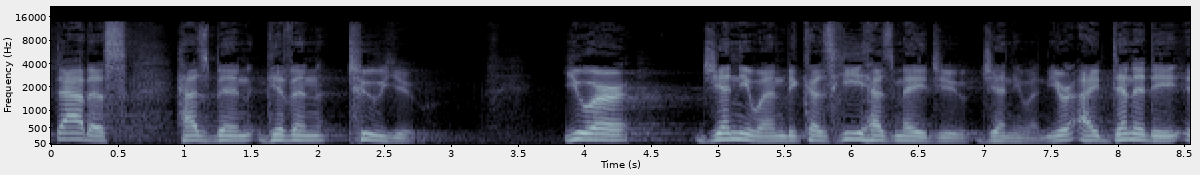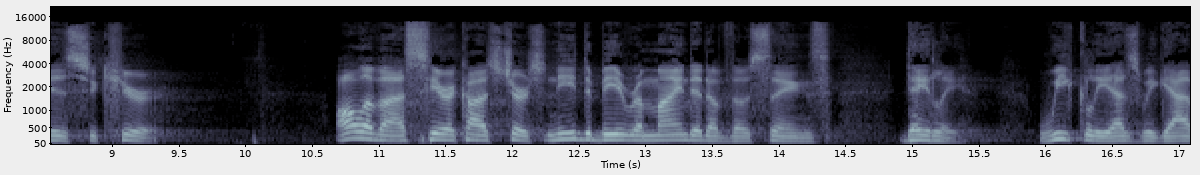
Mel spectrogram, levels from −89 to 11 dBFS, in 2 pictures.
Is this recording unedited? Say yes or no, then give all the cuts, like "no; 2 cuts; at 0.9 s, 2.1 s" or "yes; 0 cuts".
yes; 0 cuts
